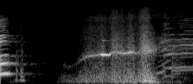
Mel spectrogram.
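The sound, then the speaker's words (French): A person whistles a single rising note that glides upward and holds, breathy, after a brief short tone and a moment of silence, whistling to make a snoring person stop, as in the film La Grande Vadrouille. “la grande patrouille quand il siffle pour que l'autre il arrête de”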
